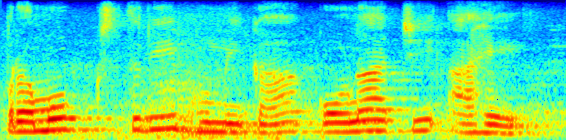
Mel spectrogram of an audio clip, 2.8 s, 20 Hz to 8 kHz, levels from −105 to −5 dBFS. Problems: none marked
